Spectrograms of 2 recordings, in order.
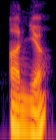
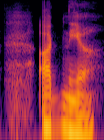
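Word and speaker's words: आज्ञा: Anya, Agya, or Agnya. Yes, the rules according to Sanskrit, Agnya, because there's a vowel ahead, so we pronounce the G more fully, Agnya.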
